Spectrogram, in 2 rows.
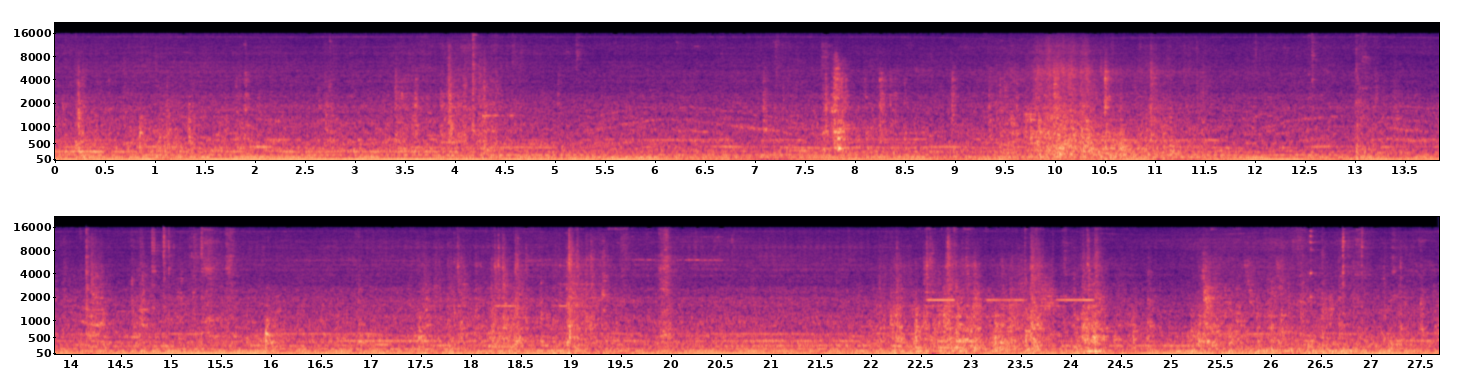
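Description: Komatsu PC200 hydraulic excavator's diesel engine running steadily under load, its hydraulic whine stepping up and down in pitch as the boom and bucket work. Occasional sharp knocks come from the bucket and linkage as it digs into the muddy bank.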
